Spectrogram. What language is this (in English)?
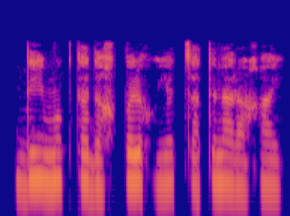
Pashto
